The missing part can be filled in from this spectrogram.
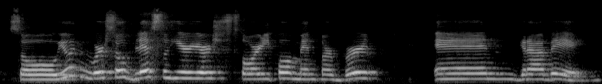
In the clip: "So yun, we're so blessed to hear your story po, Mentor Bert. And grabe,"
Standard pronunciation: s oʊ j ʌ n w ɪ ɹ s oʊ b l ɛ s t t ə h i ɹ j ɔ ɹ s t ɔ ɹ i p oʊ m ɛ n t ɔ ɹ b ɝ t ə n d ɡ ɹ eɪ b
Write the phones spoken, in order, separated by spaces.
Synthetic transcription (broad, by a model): s oʊ j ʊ n w ɪ ɹ s oʊ b l ɛ s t t ə h i ɹ j ɔ ɹ s t ɔ ɹ i p oʊ m ɛ n t ɔ ɹ b ɝ t ə n d ɡ ɹ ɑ b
